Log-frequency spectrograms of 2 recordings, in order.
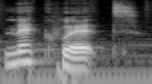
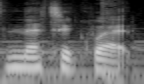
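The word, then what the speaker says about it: netiquette: Behavior cyber ethics neit neet or politeness it's nequette sorry my pronunciation previously what should be verified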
